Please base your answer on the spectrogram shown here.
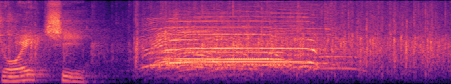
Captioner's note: applause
